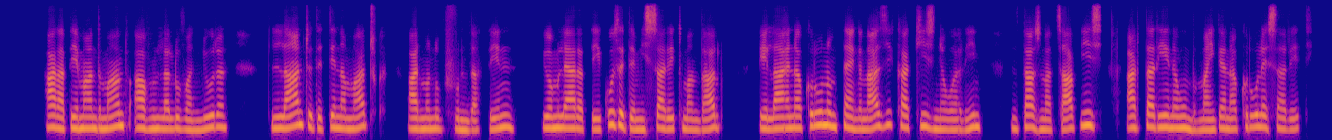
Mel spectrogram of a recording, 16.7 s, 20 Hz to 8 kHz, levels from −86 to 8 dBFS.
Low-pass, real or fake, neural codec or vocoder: 7.2 kHz; fake; codec, 16 kHz, 0.7 kbps, FocalCodec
